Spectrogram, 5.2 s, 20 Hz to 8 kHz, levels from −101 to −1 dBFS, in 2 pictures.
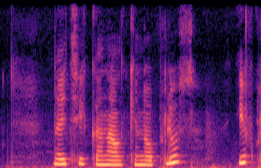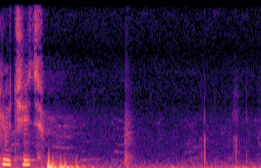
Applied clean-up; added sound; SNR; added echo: none; none; none; none.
